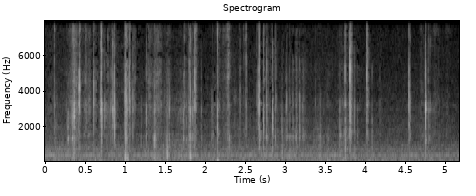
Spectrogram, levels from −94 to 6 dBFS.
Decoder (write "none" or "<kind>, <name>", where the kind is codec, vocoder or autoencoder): none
